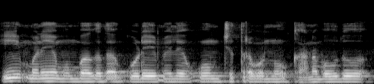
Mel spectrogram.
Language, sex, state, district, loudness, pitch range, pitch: Kannada, male, Karnataka, Koppal, -14 LUFS, 125-130 Hz, 130 Hz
